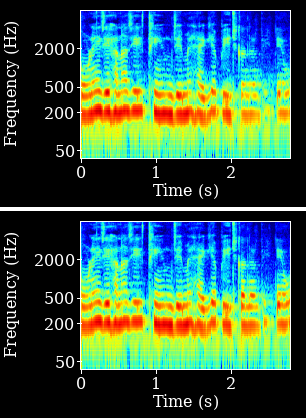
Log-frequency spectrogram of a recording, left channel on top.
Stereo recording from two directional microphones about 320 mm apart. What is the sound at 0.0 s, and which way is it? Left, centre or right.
A woman's voice, centre.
